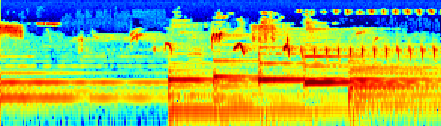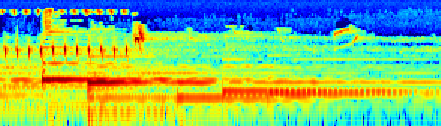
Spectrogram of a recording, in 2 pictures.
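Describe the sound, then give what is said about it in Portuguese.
Scattered bird chirps and a short trill sound over soft, sustained musical chords that swell in steps, with the birds staying fairly faint and light in the background. “O som dos pássaros.”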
